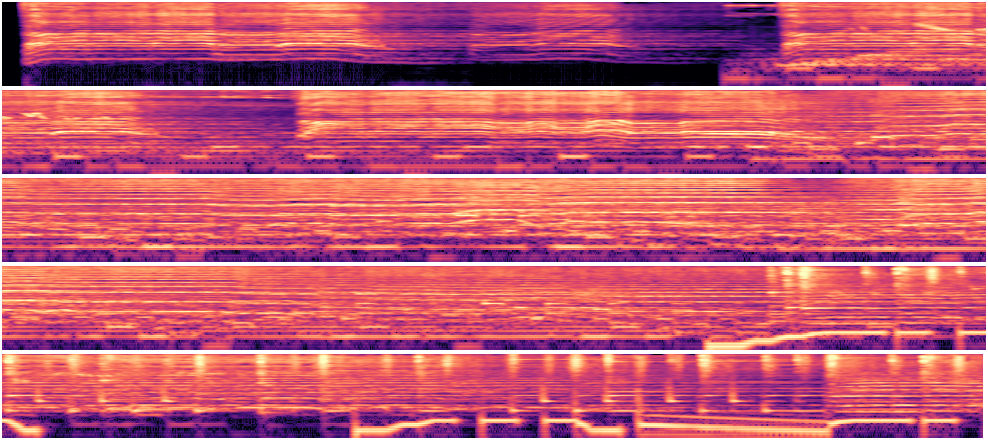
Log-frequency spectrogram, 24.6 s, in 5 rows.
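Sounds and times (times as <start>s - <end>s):
karaoke singing: 0.1s - 3.2s, 3.8s - 24.5s.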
